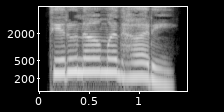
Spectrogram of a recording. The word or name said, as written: ತಿರುನಾಮಧಾರಿ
